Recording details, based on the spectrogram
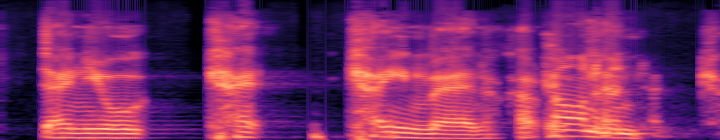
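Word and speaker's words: Kahneman: And and the concept of cognitive bias was introduced by this chap called Daniel Kaneman. I can't Carnean. Is that Carnean? Yeah.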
